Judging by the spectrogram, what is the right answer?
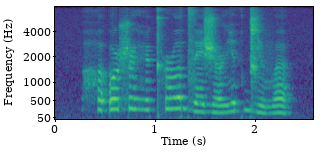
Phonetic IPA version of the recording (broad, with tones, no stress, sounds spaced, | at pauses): h ɤ˦ ʔ o˦ ʂ ɨ˦ ɦ ʏ˦ kʰ ɹ ɤ˦ d͡z e˨ ʒ ə˞˨ ɣ i˦ θ d͡ʑ ɨ˨ v ə˦˨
